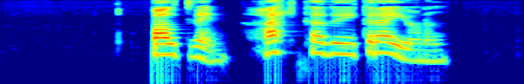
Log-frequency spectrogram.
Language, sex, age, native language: Icelandic, female, 30-39, Icelandic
